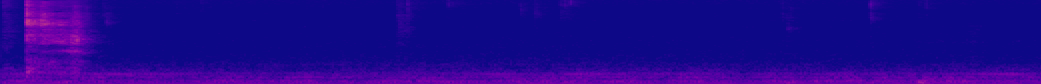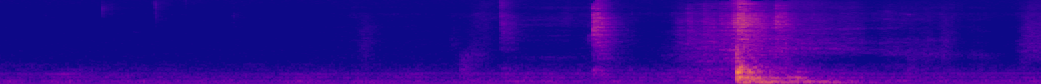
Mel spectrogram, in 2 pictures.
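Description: A metal spoon working in a dish: a brief scrape at the very start, a few light clicks, then one sharp clatter of the spoon against the dish about nine seconds in, the loudest sound, ringing briefly. A low steady hum runs underneath.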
